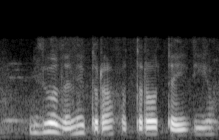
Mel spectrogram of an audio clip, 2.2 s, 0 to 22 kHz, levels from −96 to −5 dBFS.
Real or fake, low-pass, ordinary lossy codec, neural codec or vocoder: real; 7.2 kHz; Opus, 16 kbps; none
